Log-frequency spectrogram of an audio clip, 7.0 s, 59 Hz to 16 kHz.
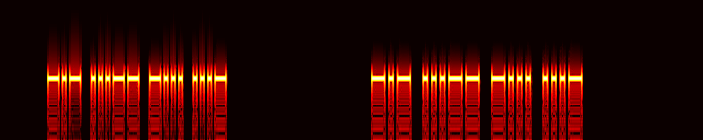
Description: Morse code, heard as a keyed tone, about 35 wpm, 700 Hz. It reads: K3BV K3BV
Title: Speed Racing - USA 1x2 Call Signs 28wpm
